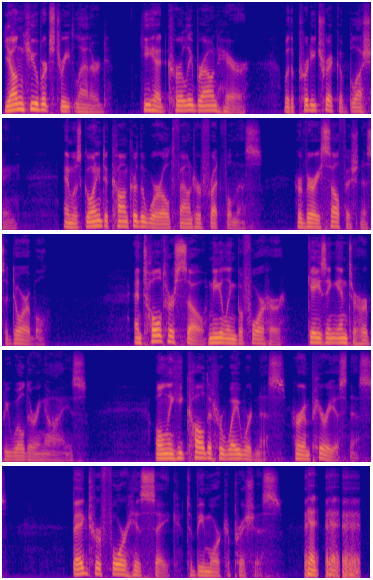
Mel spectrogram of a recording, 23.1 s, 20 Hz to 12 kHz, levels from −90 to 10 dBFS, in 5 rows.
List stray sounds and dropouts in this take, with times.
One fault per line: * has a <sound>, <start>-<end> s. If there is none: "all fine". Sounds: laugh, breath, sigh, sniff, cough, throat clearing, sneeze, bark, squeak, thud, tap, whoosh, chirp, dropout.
* has a laugh, 22.2-22.9 s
